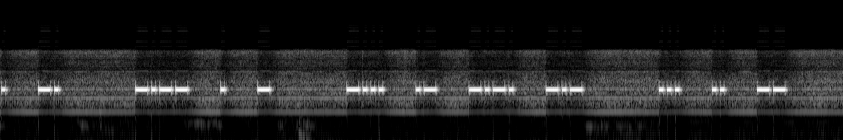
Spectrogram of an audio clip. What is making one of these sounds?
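A two-way radio gives out bursts of short, rapid beeps.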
